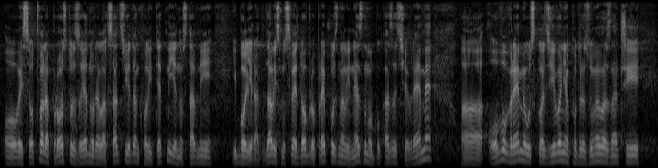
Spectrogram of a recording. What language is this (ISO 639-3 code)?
srp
